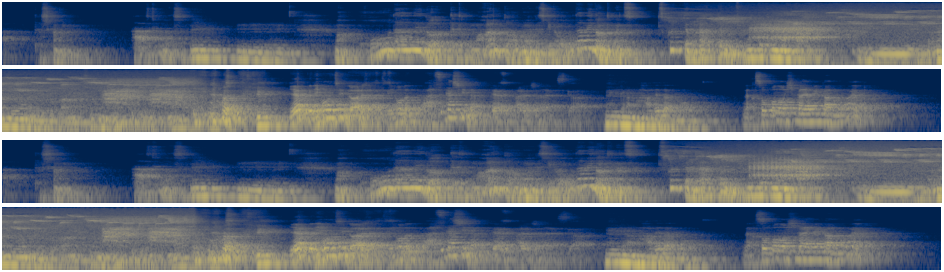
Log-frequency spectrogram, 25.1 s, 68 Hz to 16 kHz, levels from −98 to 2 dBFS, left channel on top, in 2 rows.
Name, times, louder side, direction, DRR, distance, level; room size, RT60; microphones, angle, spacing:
voice 1, 0.5-0.8 2.1-4.6 4.9-8.4 8.9-11.0 11.3-15.5 15.9-16.0 20.6-21.7, equal, 15° left, -5 dB, 0.3 m, -31 dB
voice 2, 1.7-2.1 15.1-15.9 16.4-20.3 20.8-21.7 22.4-24.1, left 1 dB, 65° left, 0 dB, 0.5 m, -31 dB
sound 1, 8.8-15.1, right 3 dB, 80° right, 0.4 m, -35 dB
2.8 x 2.3 x 2.9 m, 1.4 s
head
